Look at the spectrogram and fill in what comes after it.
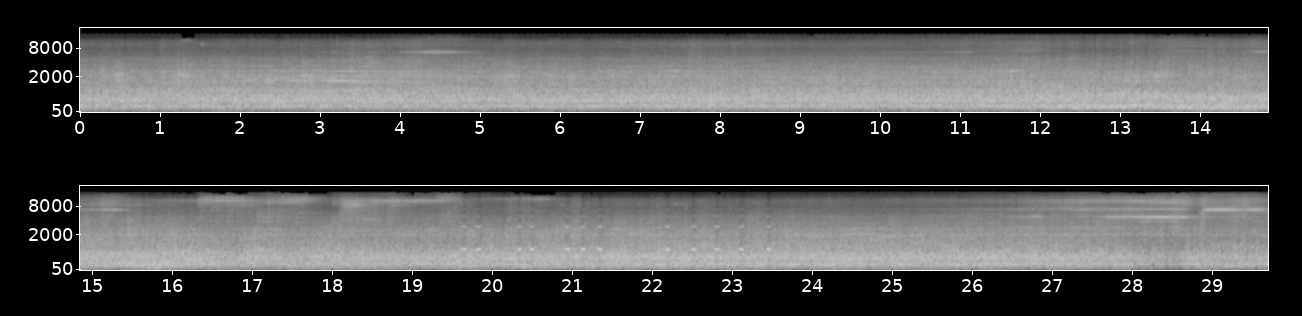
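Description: Norfolk Southern double-stack intermodal freight cars rolling past on a steel girder bridge: a steady, loud rumble and clatter of wheels on rail, with short high-pitched wheel squeals now and then.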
